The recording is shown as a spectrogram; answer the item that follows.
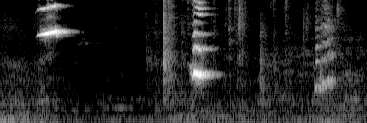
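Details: Pet African grey parrot that talks in Urdu and Hindi, heard indoors giving three separate bright whistled notes about two seconds apart, the first high and short, the later ones lower and richer.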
